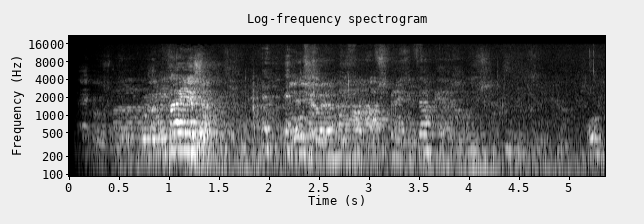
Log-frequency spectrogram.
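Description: A small string ensemble plays together in a large hall.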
